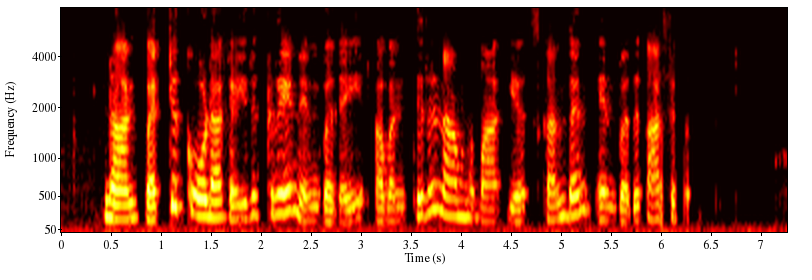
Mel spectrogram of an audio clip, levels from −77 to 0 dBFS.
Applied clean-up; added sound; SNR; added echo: neural diffusion model UNIVERSE++.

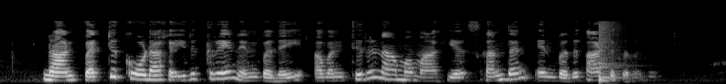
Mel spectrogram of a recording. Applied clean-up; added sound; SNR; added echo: none; Snare drum; 11 dB; none.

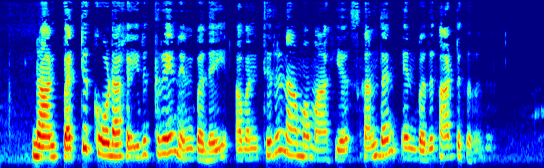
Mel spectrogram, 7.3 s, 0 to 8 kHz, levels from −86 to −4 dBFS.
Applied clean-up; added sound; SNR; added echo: none; none; none; none.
